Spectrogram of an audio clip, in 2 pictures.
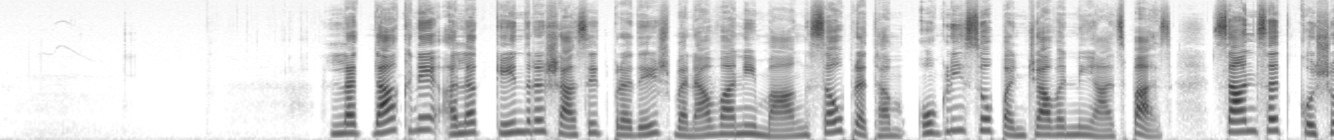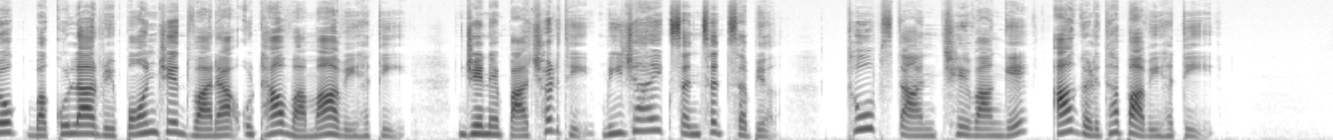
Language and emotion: Gujarati, neutral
